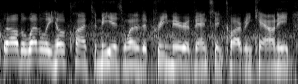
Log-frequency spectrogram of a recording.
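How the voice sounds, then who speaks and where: A man answers casually in an on-location interview. His voice is a bit higher than average. Clear outdoor traffic noise surrounds him. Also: steady tone, fast. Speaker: interviewee, local official. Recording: noisy outdoor location with vehicles.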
